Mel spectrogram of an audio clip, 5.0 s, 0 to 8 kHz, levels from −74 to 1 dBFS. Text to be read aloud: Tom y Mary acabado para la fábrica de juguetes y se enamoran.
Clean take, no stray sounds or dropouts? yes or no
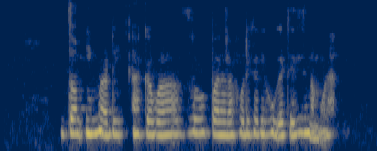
yes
